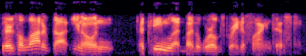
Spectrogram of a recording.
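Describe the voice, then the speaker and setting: An older man speaking as an interview guest, reminiscing in a halting, digressive way and often clearing his throat. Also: sits low, expressive, bright, forceful tone, no room sound, poor audio. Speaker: guest, pulp and comics historian. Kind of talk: interview conversation, reminiscing about his work.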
